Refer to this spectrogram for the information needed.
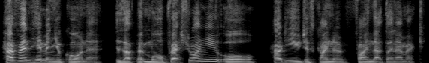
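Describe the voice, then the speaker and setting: A man of ordinary pitch hosts a podcast, putting questions to a fighter in a calm, measured way. His delivery is plain and even. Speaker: podcast host interviewing a fighter. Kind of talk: interview questions.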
